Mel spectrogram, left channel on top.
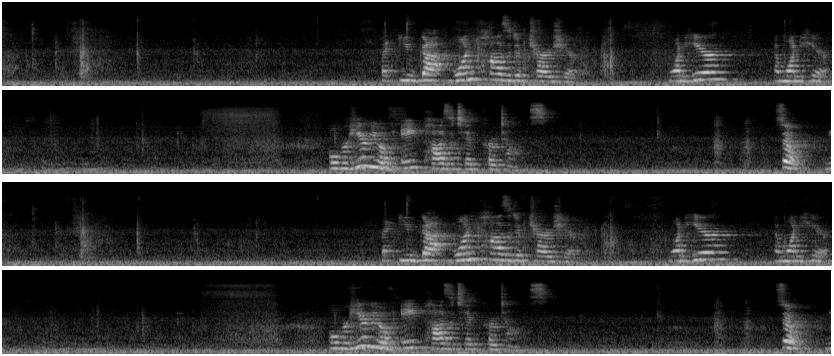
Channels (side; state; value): both; normal; correlation 0.43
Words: that you've got one positive charge here. One here, and one here. Over here you have 8 positive protons. So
